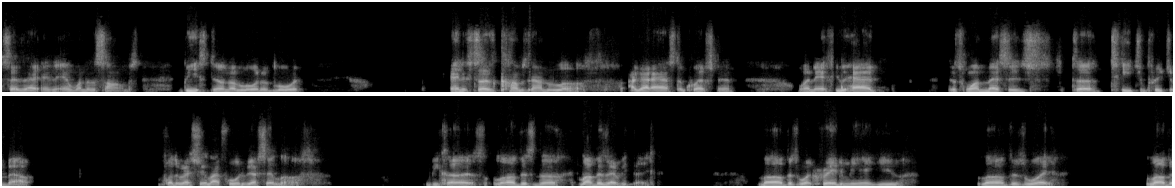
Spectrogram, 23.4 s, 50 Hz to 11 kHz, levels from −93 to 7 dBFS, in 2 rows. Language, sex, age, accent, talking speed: English, male, 20-39, American, 185 wpm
